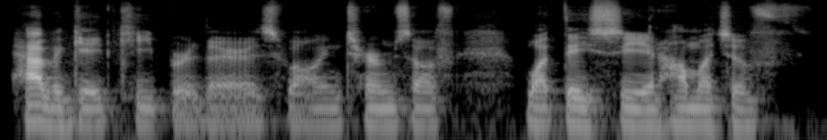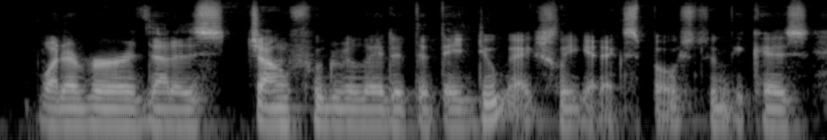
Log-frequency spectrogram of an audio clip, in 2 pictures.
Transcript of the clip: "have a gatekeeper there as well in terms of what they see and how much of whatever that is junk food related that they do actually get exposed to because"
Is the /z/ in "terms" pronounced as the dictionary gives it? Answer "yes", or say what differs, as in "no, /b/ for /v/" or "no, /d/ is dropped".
yes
